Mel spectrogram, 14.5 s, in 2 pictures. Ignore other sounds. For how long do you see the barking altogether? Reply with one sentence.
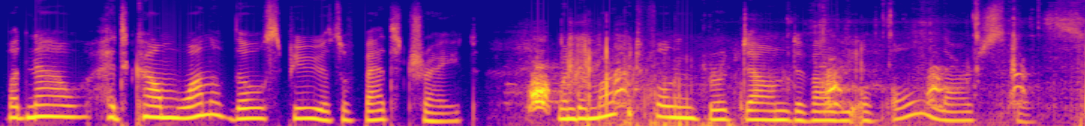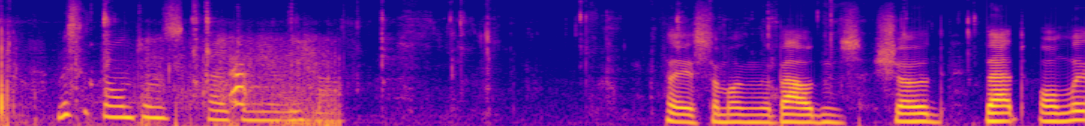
The barking can be heard for 6 seconds in total.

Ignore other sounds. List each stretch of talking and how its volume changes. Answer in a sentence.
You can hear the talking from 0.1 to 9.6 s, getting quieter; and briefly from 11.7 to 14.4 s.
